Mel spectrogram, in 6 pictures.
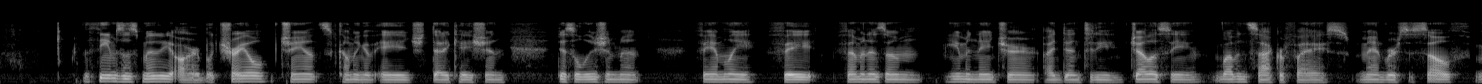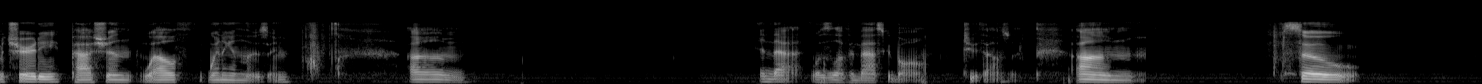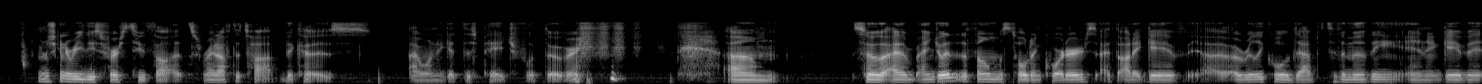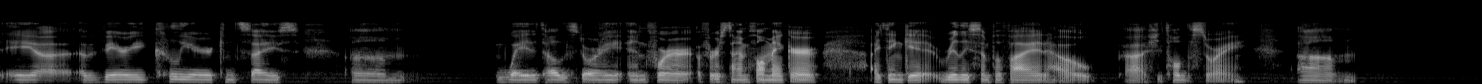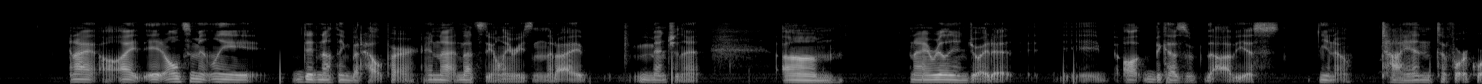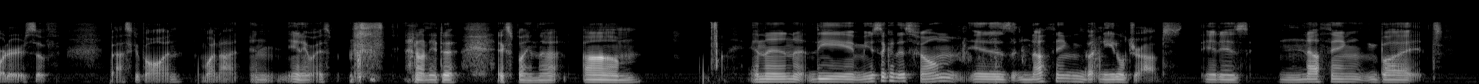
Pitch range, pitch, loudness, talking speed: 95-120 Hz, 110 Hz, -28 LUFS, 130 wpm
